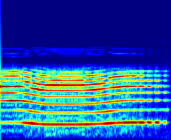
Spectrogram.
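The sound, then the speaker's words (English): Harmonica player Peter Madcat Ruth plays a single sustained note, reedy and bright, bending it slightly lower in pitch by reshaping the inside of his mouth, then it rises back and wavers before trailing off. Fairly loud, with no talking. “You can take a note like this and bend it to a lower pitch.”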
